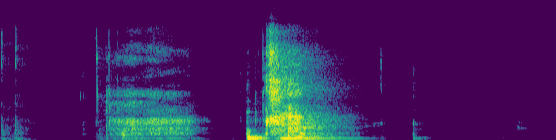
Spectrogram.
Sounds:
Sneeze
